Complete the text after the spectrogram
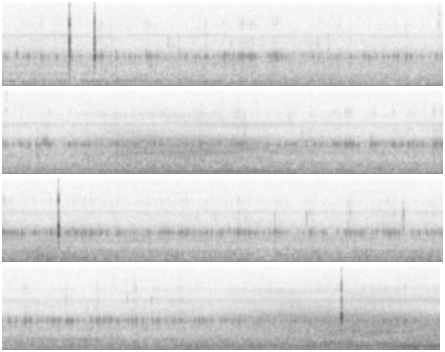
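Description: A bicycle rattles with sharp clicks now and then.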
